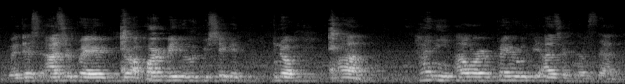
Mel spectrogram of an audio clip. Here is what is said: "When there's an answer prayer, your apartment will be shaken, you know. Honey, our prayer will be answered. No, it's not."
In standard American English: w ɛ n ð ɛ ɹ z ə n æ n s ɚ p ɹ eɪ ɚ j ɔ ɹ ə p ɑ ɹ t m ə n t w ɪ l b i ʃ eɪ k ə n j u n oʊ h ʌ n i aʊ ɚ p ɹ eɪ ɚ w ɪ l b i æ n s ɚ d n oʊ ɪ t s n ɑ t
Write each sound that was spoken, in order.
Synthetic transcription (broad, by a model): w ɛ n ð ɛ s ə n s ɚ p ɹ eɪ ɚ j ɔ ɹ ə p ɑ ɹ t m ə t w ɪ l b i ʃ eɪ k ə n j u n oʊ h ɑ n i aʊ ɚ p ɹ eɪ ɚ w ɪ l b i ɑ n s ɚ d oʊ ɪ t s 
